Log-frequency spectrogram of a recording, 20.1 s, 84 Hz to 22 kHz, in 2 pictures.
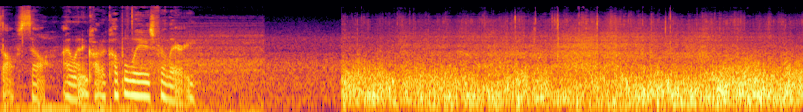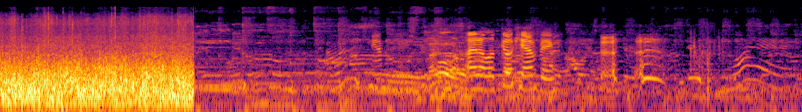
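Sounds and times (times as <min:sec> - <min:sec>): waves breaking: 0:04.0 - 0:12.5.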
